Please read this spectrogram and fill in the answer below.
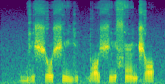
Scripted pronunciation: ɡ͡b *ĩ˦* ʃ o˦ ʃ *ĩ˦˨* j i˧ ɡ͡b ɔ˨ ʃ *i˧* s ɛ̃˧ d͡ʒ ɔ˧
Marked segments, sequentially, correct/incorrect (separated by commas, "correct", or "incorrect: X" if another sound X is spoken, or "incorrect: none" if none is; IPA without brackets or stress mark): incorrect: i˦, incorrect: i˦˨, correct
